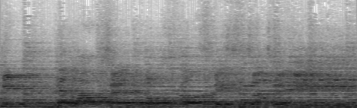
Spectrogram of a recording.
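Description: Male vocal quartet singing together in harmony, amplified through handheld microphones.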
